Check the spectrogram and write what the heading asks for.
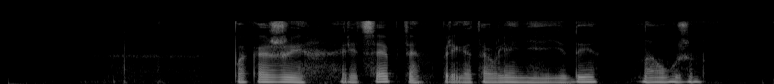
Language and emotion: Russian, neutral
